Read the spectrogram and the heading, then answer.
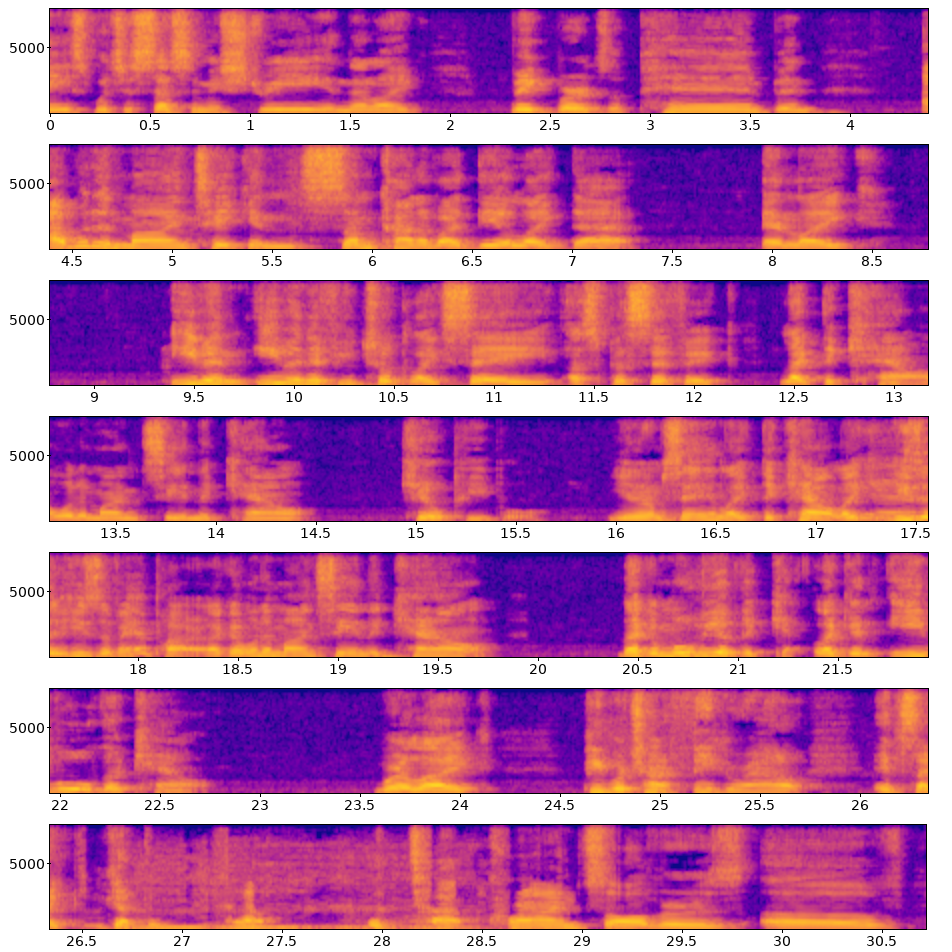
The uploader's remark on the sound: Sorry for the abrupt ending. Technical difficulties...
